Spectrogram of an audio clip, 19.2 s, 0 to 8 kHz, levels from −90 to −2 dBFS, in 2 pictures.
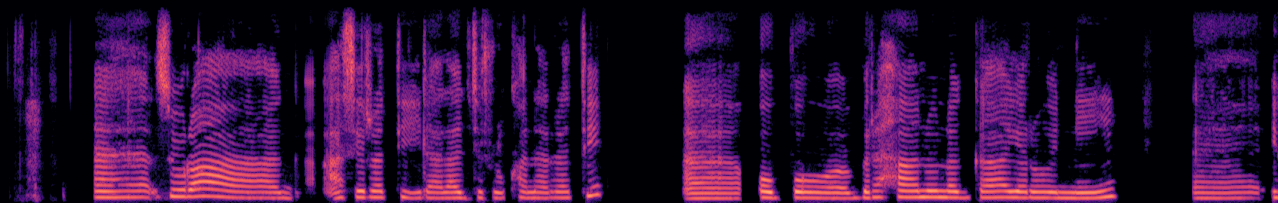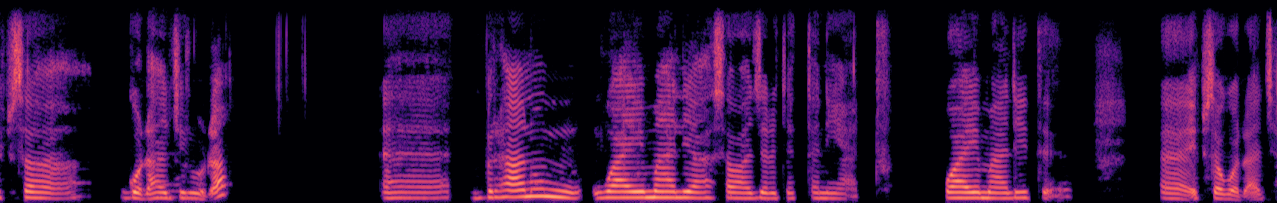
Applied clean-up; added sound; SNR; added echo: none; none; none; none.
